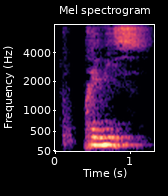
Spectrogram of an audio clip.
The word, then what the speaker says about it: prémices: Prémisse. Les prémices. Les Il faut premiers. bien le prononcer prémisse, sinon te koko ya la primus.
